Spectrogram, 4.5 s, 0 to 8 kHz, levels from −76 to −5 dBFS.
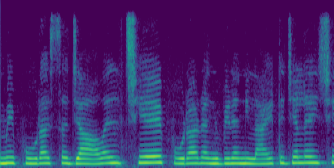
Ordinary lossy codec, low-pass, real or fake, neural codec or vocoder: none; 7.2 kHz; fake; codec, 16 kHz, 1 kbps, X-Codec, WavLM features, trained on Multilingual LibriSpeech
